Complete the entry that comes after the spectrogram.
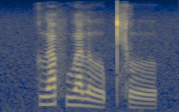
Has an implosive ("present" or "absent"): absent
